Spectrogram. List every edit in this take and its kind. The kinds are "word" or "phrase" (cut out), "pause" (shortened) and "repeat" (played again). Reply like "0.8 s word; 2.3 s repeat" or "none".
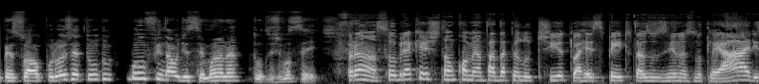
2.5 s word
